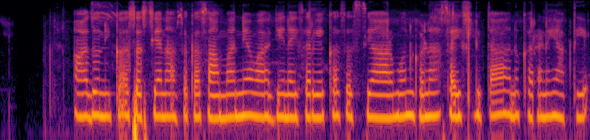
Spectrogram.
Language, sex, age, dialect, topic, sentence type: Kannada, female, 18-24, Mysore Kannada, agriculture, statement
